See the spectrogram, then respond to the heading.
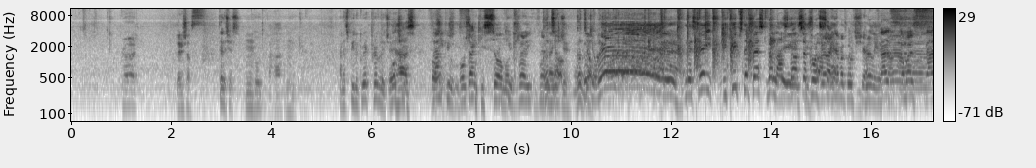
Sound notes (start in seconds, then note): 0.3 speaks Japanese; 10.4 cheering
